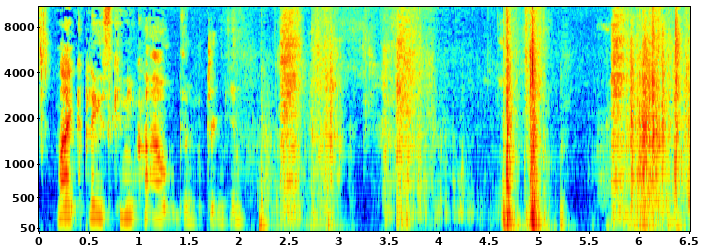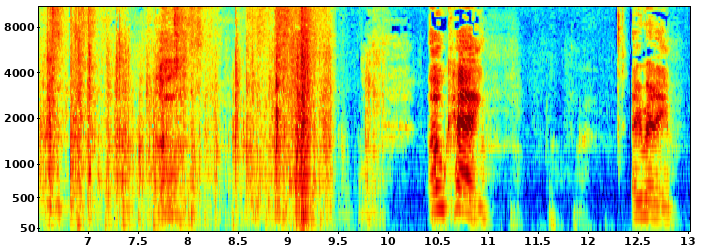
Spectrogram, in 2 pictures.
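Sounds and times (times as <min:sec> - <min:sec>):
thumps: 0:04.6 - 0:10.0
plastic bag crinkling: 0:05.8 - 0:09.6.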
